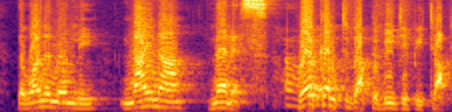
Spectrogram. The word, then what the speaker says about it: Menis: your last name is Menace I know it's spelled as me n i s yeah but I think it's pronounced as Dennis the Menace and you're part from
